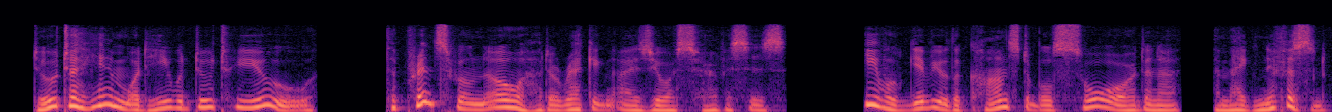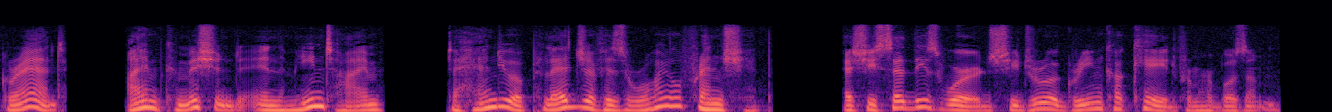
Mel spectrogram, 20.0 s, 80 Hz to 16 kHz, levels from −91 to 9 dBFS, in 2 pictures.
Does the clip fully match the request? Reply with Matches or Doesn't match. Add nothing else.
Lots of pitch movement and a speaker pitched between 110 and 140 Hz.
Matches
